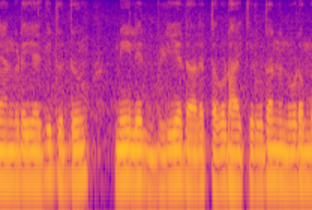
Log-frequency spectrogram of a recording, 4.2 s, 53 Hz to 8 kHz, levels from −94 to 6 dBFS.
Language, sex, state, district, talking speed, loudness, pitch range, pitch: Kannada, male, Karnataka, Koppal, 85 wpm, -16 LUFS, 105-110 Hz, 110 Hz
